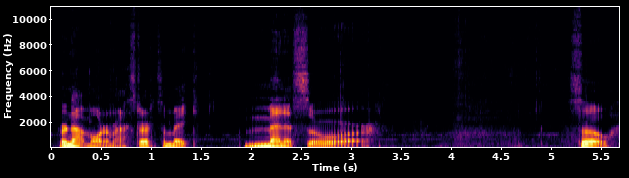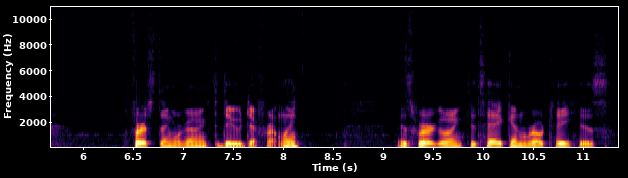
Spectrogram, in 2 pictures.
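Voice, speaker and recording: A man with a very low voice hosts a casual build tutorial, walking through each step one by one. His pitch moves up and down a lot as he talks, and he drops in playful asides. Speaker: host of a toy-building channel.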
